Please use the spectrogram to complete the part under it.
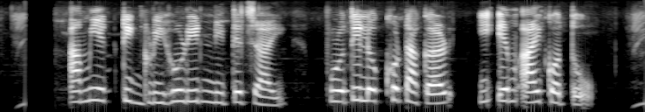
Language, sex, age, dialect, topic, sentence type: Bengali, female, <18, Northern/Varendri, banking, question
